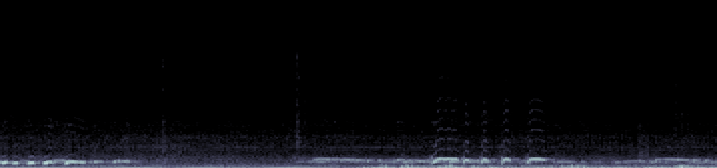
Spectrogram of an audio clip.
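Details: Zebra dove song in a duet between a local bird and a cemani bird: wavering cooing phrases near the start, then a longer run of trilled, stuttering coos with a low humming background.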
